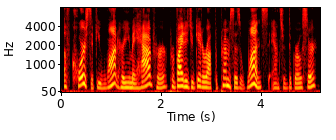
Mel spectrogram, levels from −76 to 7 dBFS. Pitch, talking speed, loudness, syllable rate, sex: 195 Hz, 255 wpm, -19 LUFS, 6.0 syllables/s, female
